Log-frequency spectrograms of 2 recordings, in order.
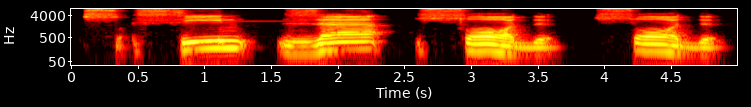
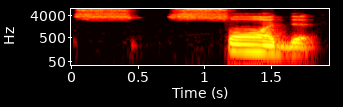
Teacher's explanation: safir is an extra sound which comes from between the lips, which accompanies sad, za, and sin when they are pronounced. Okay, so it's an extra sound which accompanies these letters when they are pronounced, which comes between the lips. · For our intents and purposes, we can understand this as a whistling sound. So it's a whistle sound which is created by the positioning of the tip of the tongue and the teeth, creating a narrow gap for the air to flow.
